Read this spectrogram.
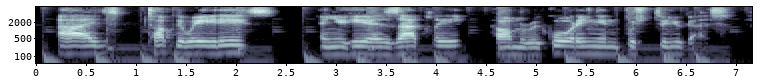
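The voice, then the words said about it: Thick non-native English accent. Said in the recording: “my thick accent, my broken English”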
